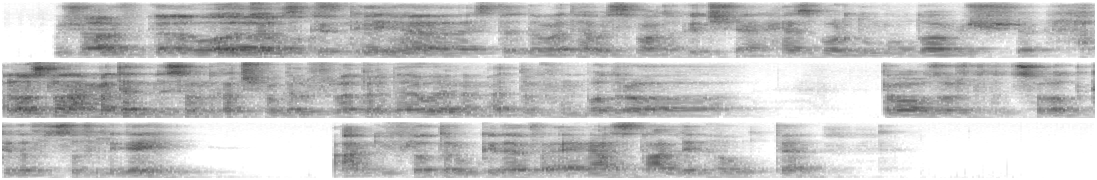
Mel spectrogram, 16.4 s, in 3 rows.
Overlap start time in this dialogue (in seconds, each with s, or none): 0.9 s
